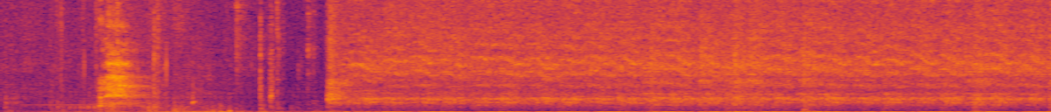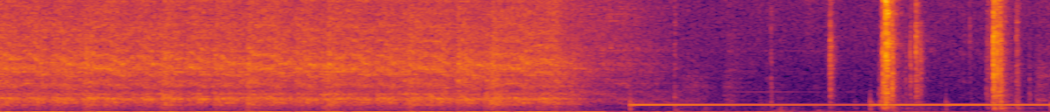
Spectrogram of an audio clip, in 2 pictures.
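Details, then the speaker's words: Flood-damaged Cadillac SRX, first start attempt after new starter install: strong, healthy, even cranking with a light rattle underneath, nearly catches but won't fire; rattle source unknown, owner thinks it's probably flooded. "You hear a little rattling under there? It is close. It's gonna run. It's gonna run, but something doesn't sound good."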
